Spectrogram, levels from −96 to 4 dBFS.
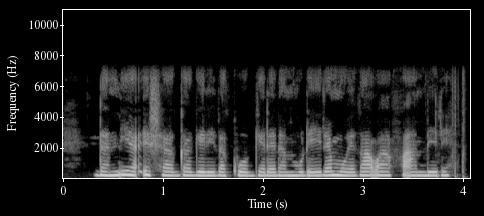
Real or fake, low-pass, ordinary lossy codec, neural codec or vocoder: real; 7.2 kHz; none; none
